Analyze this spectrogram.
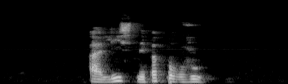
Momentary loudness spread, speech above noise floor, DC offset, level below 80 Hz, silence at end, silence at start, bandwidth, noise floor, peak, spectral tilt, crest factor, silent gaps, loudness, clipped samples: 6 LU; 48 dB; under 0.1%; -58 dBFS; 0.85 s; 0.9 s; 9.4 kHz; -67 dBFS; -2 dBFS; -4.5 dB/octave; 20 dB; none; -20 LUFS; under 0.1%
